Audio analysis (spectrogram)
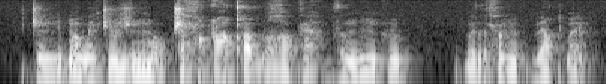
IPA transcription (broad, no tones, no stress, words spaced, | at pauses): t͡ʃɛ̃ŋɾiɓɔ̃wɛ̃ t͡ʃõʒiŋ mɔbt͡ʃʊ ħoqʕe qʼobu ʁɔkahʊb ðoŋʎẽŋhũ | ɓʊrħũ ŋẽq bjaqɓɛ̃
